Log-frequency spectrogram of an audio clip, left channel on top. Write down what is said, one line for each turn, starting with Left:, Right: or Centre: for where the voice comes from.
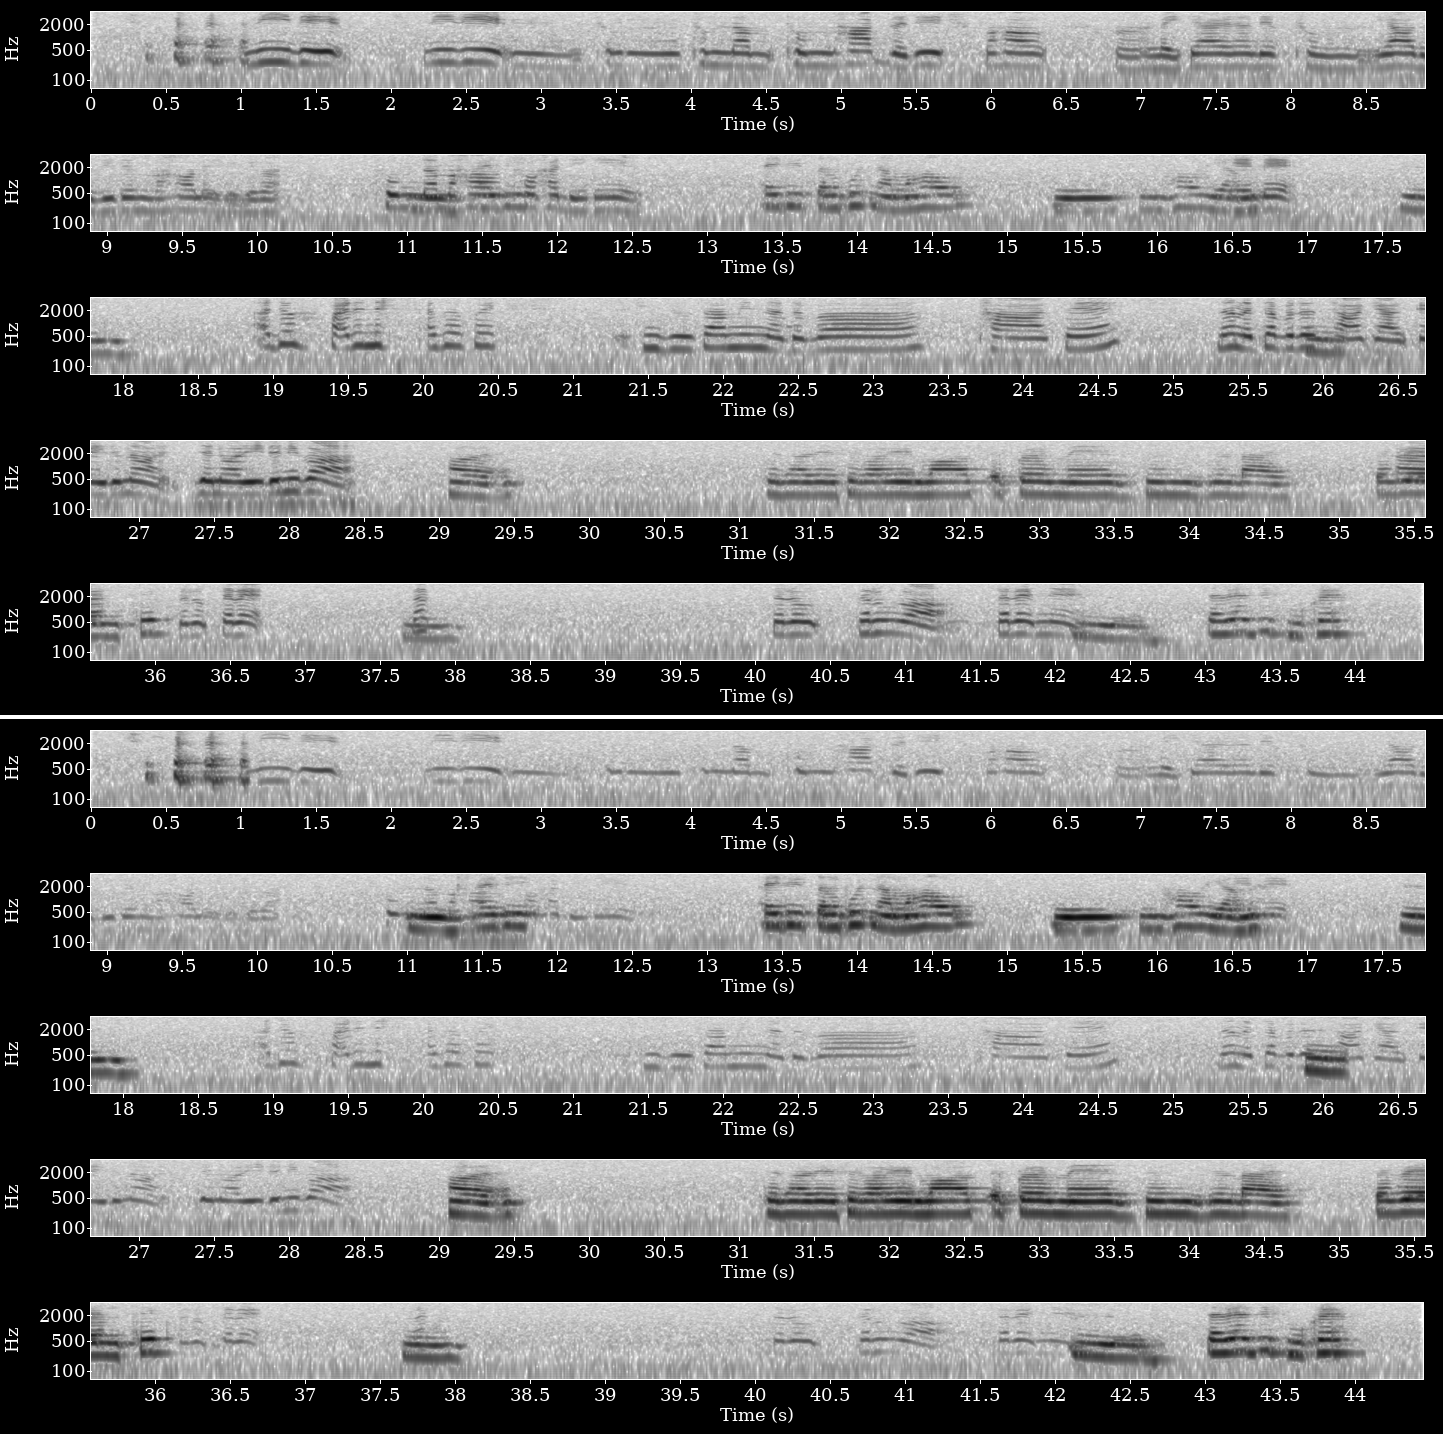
Right: <unintelligible>
Left: ꯃꯤꯗꯤ ꯃꯤꯗꯤ ꯎꯝ ꯊꯨꯝ ꯊꯨꯝꯅꯝ ꯊꯨꯝ ꯍꯥꯞꯇ꯭ꯔꯗꯤ ꯃꯍꯥꯎ ꯑ ꯂꯩꯇꯦ ꯍꯥꯏꯔꯅꯗꯤ ꯊꯨꯝ ꯌꯥꯎꯗꯕꯤꯗ ꯑꯗꯨꯝ ꯃꯍꯥꯎ ꯂꯩꯔꯤꯅꯦꯕ ꯊꯨꯝꯅ
Right: ꯎꯝ
Left: ꯃꯍꯥꯎ
Right: ꯍꯥꯏꯗꯤ
Left: ꯊꯣꯛꯍꯜꯂꯤꯅꯦ
Right: ꯑꯩꯗꯤ ꯆꯝꯐꯨꯠꯅ ꯃꯍꯥꯎ ꯎꯝ ꯃꯍꯥꯎ ꯌꯥꯝꯃꯦ
Left: ꯍꯦꯜꯂꯦ
Right: ꯎꯝ
Left: ꯑꯗꯨ ꯐꯔꯦꯅꯦ ꯑꯗꯣ ꯑꯩꯈꯣꯏ ꯁꯤꯡꯖꯨ ꯆꯥꯃꯤꯟꯅꯗꯕ ꯊꯥꯁꯦ ꯅꯪꯅ ꯆꯠꯄꯗ
Right: ꯎꯝ
Left: ꯊꯥ ꯀꯌꯥ ꯀꯩꯗꯅꯣ ꯖꯅꯋꯥꯔꯤꯗꯅꯤꯀꯣ
Right: ꯍꯣꯏ January February March April May June July ꯁꯚꯦꯟ
Left: ꯊꯥ
Right: ꯁꯤꯛꯁ
Left: ꯇꯔꯨꯛ ꯇꯔꯦꯠ
Right: ꯎꯝ
Left: ꯇꯠ ꯇꯔꯨꯛ ꯇꯔꯨꯛꯔꯣ ꯇꯔꯦꯠꯅꯦ
Right: ꯎꯝ ꯇꯔꯦꯠꯗꯤ ꯁꯨꯈ꯭ꯔꯦ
